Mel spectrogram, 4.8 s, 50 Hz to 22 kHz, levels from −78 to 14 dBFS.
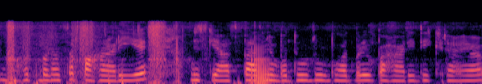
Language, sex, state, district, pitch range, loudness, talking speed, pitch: Hindi, female, Odisha, Sambalpur, 235-255 Hz, -20 LUFS, 225 wpm, 245 Hz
